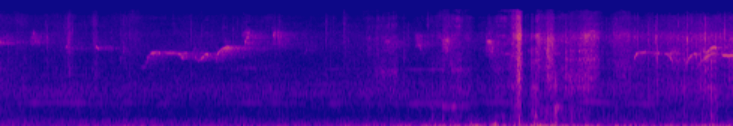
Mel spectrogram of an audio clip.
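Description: Small birds chirping in short calls, about a second in and again near the end, over a faint steady tone that stops about four seconds in. A few clicks and a low rumble of handling noise a little past halfway.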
